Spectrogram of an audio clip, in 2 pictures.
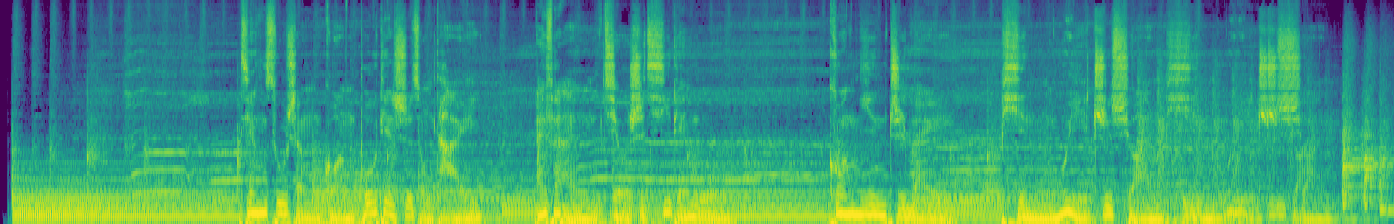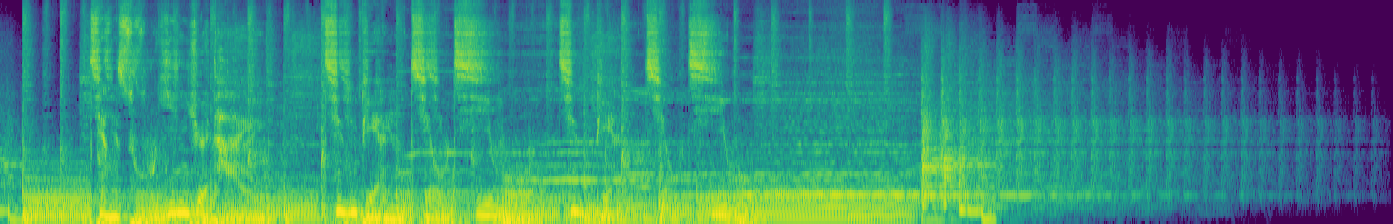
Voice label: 广播片花 磁性空灵感; 江苏音乐台

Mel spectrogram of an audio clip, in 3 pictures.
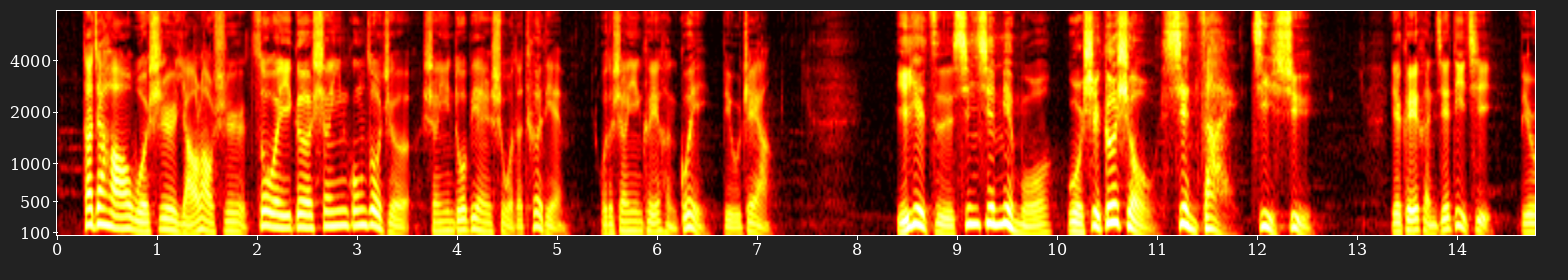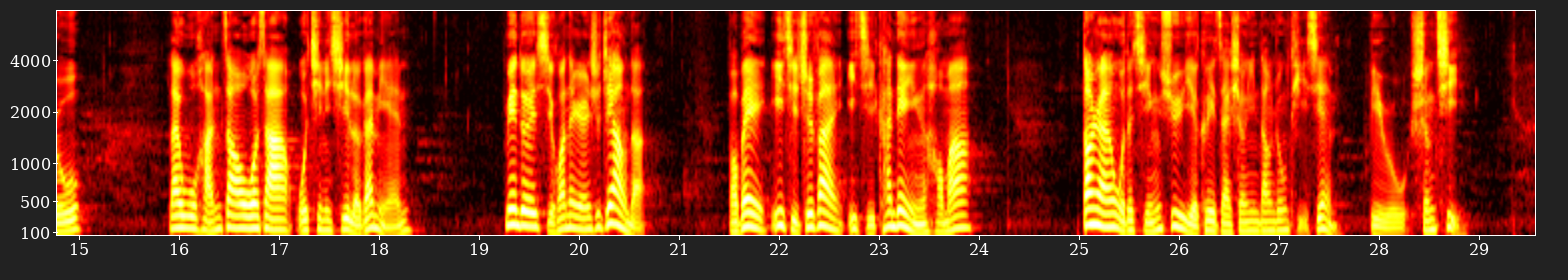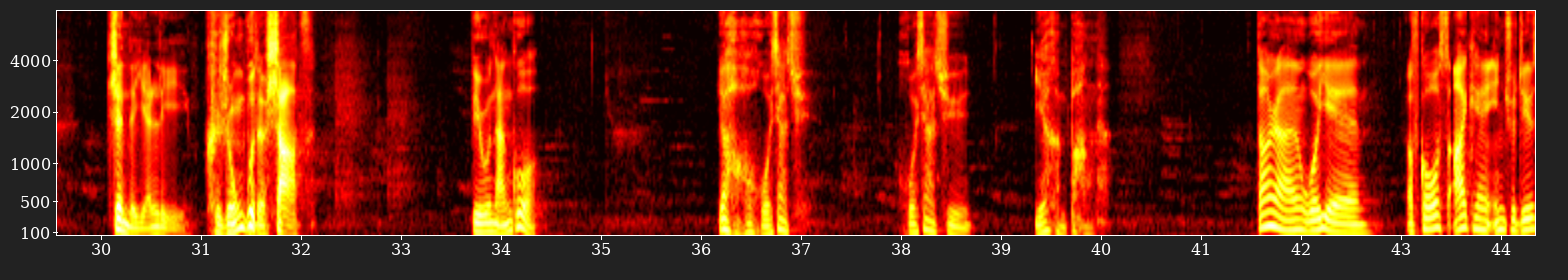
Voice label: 多种风格录音

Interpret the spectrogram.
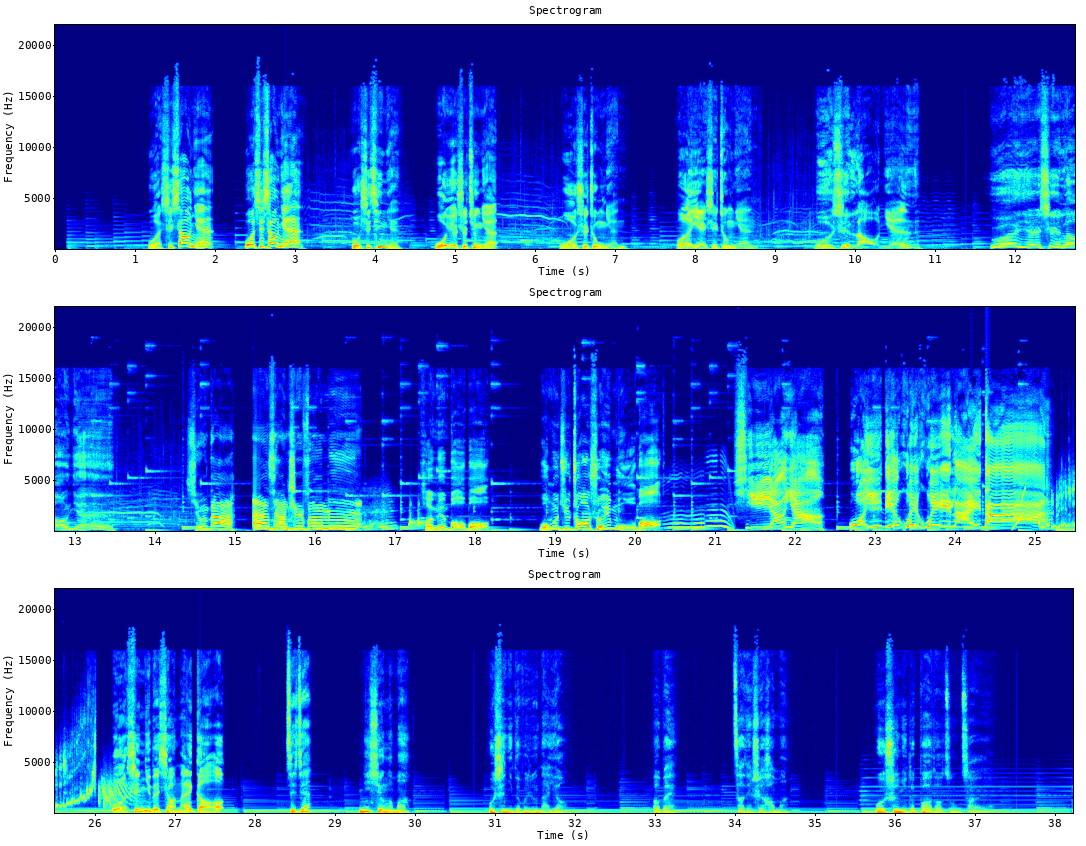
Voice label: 多角色

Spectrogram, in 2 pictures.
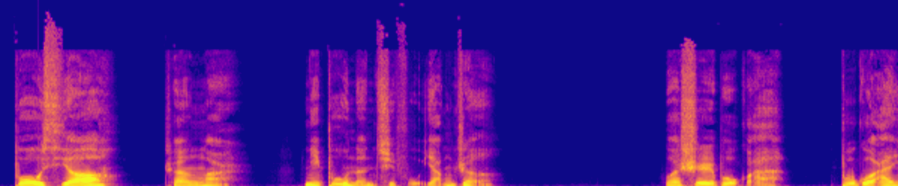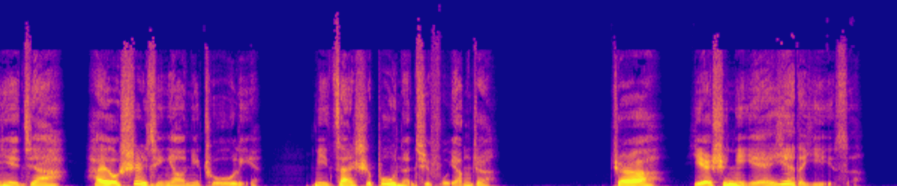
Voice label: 老年音

